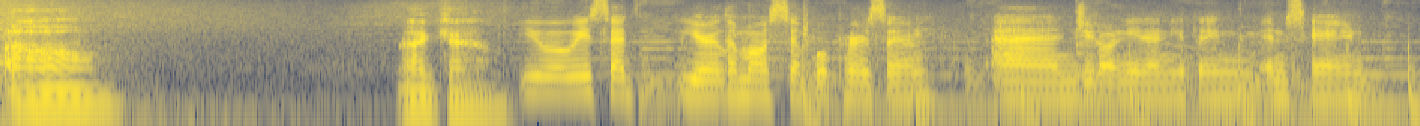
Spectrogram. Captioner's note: none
